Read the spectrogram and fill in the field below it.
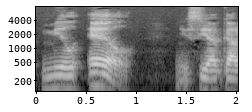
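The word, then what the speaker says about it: מלעיל: This is called, this type of accent, where the accent is on the next to last syllable, rather, of the word, is called mil-el.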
